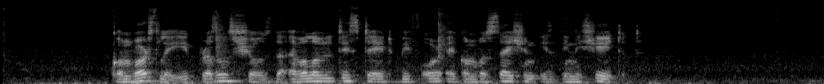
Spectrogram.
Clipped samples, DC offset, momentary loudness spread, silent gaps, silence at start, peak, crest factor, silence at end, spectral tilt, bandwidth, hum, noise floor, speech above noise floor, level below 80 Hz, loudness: under 0.1%; under 0.1%; 10 LU; none; 0.4 s; -8 dBFS; 20 dB; 0.15 s; -5.5 dB/octave; 15.5 kHz; none; -57 dBFS; 30 dB; -48 dBFS; -27 LUFS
